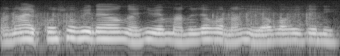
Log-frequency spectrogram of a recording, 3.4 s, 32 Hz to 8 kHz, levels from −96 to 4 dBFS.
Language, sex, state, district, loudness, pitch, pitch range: Chakma, female, Tripura, Unakoti, -16 LUFS, 150 Hz, 140-170 Hz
